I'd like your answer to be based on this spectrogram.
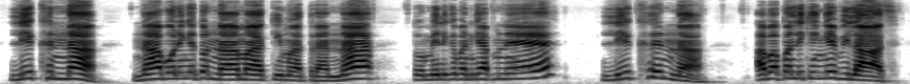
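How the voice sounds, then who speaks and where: A man teaching children to spell, sounding out each syllable slowly, asking questions and answering them himself, and calling viewers friends. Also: high-pitched, a bit bright, dry recording, clean studio sound. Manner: drawn-out syllables, asks then answers himself; patient, repetitive, addresses viewers as friends. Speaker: Hindi writing teacher. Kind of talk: step-by-step spelling lesson.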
